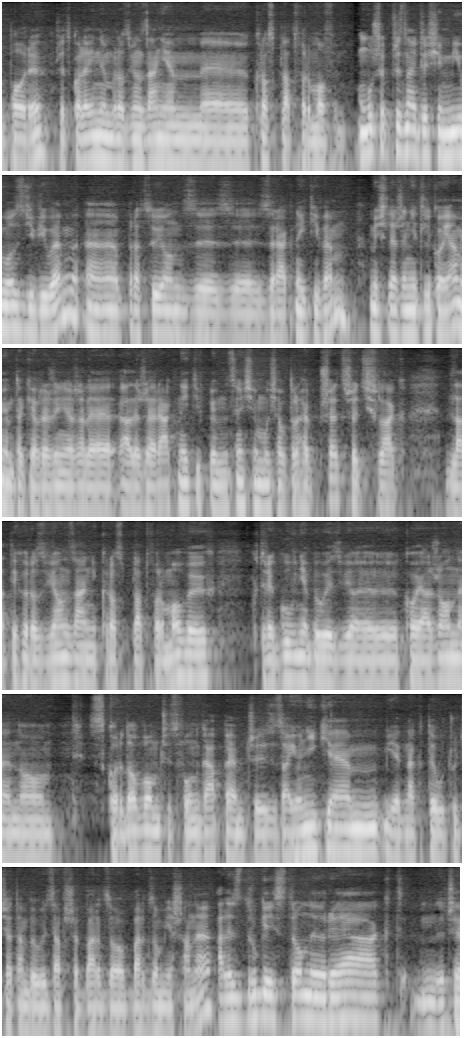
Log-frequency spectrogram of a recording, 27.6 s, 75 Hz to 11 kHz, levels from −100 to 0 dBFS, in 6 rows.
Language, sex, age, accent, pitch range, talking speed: Polish, male, 20-39, native, 95-115 Hz, 150 wpm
